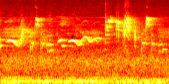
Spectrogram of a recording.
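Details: Icterine warbler singing: a rich, varied run of high whistled slurs, wavering rising phrases and scratchy, buzzy bursts that change from note to note, with a low steady rumble underneath.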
